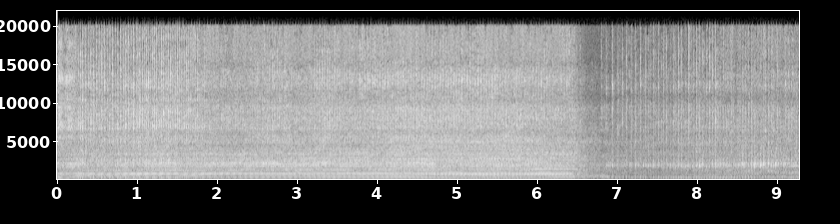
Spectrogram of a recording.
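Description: Smooth, even high-pitched buzz held steady at full throttle, then a clean drop to a lower steady speed; running normally.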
